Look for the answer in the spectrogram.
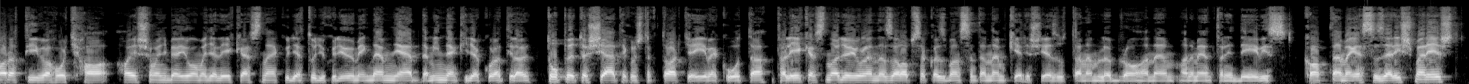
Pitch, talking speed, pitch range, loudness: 95 Hz, 190 wpm, 90-100 Hz, -11 LUFS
